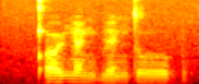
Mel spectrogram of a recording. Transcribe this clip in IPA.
qʼ ʉː ŋ æ ŋ b ɛ ŋ t oː p

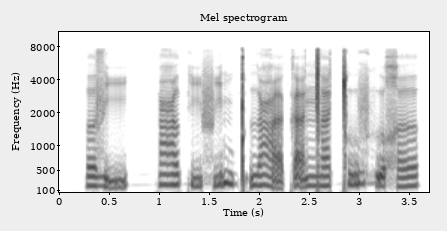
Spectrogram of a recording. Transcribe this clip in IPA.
ʌ˩ z ḭ˩ | ʕ ʌ˨˦ k ḭ˨˦ f ḭ˧˥˧ n ǃʼ ɯ˧˩˧ ʕ a̰˩ k a̰˦˨ ŋ͡ǀ a˨˦ ǀ ṵ˧˥˧ v h ṵ˦˨ χ ʌ˨˦

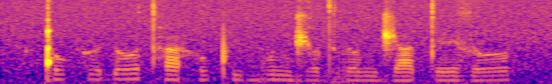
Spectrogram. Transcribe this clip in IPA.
ǃ u k ɯ ɗ ɤ tʰ a h u pʼ i b u n d͡ʒ ɤ d r ɤ n d͡ʒ a t e z ɤ

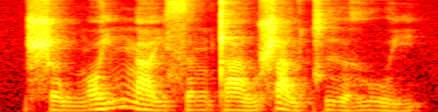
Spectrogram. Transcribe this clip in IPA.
ʂ ə˨˩ w ŋ ɔ˧˥ j ŋ a˨˩ j s ə˨˩ ŋ ʈ a˨˩˦ w ʂ a˨˩˨ w c ɨ˨˩˨ ə̯ ɣ u˨˩˨ j

